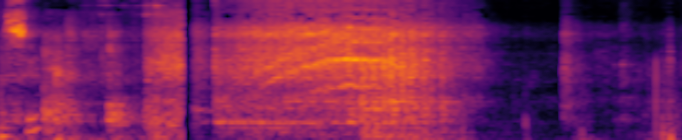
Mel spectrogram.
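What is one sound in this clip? An electric drill whirs into a surface.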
